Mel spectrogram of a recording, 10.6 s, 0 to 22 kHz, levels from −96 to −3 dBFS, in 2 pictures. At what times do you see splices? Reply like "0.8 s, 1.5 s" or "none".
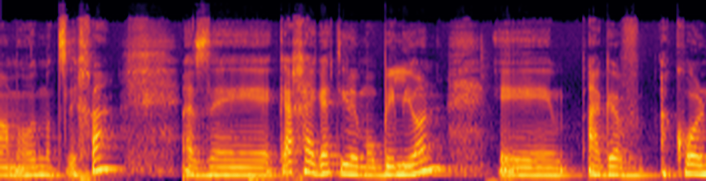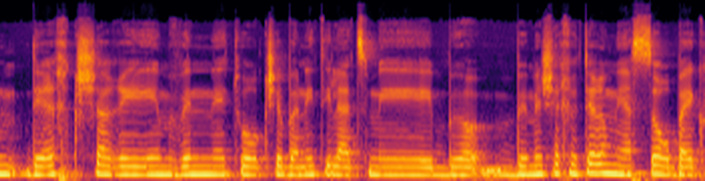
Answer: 1.4 s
